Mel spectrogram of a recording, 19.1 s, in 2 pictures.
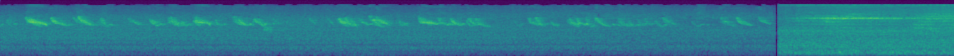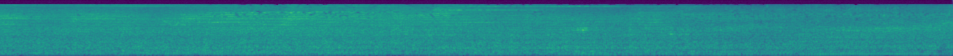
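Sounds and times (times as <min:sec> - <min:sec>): train rumbling past: 0:07.8 - 0:19.0.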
